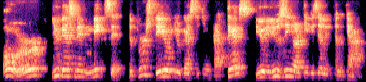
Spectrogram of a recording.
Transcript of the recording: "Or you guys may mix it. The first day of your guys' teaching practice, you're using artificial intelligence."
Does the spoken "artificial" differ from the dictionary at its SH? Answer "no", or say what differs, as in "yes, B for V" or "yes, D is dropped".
yes, S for SH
